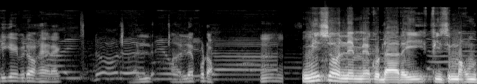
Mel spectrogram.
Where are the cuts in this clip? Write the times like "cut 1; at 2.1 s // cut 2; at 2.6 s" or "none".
cut 1; at 2.9 s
